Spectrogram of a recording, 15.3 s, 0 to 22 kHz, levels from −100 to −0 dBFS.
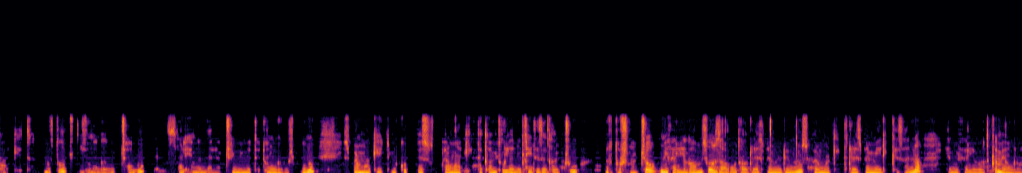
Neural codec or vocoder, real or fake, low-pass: codec, 16 kHz, 8 kbps, FunCodec, trained on LibriTTS, 25 frames a second; fake; 7.2 kHz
